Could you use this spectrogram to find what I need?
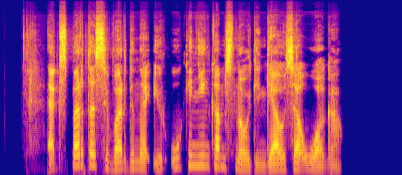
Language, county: Lithuanian, Klaipėda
